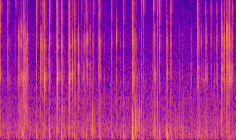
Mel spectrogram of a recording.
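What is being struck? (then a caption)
Plastic cylinder puzzle toy. Long nails tap and scratch across the colored square tiles of a hand-sized plastic cylinder puzzle toy held in both hands. The result is a rapid, uneven series of sharp, bright clicks with short dry scratches between them.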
